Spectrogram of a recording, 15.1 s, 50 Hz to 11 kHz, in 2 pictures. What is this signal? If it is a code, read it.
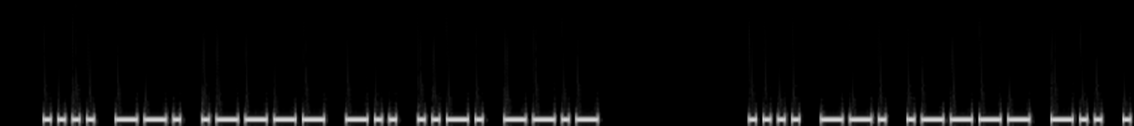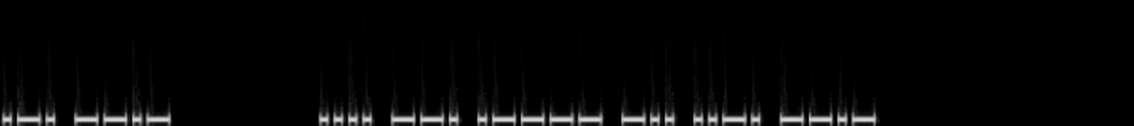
Morse code, heard as a keyed tone, about 25 wpm, 700 Hz. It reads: HG1DFQ HG1DFQ HG1DFQ
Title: DXCC-100 Call Signs - 6 Characters - Repeated 3x - 25wpm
